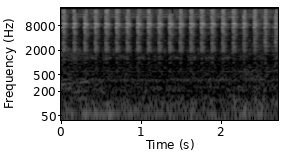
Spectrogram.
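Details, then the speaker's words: 1985 Pioneer PD-5010 CD player trying to play a disc: faint steady pulsing whir with high ticks about six times a second, motor straining to reach speed, no audio output; disc spindle struggling to spin up, cause suspected, not confirmed. "Press play. You can hear it really struggling to play."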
